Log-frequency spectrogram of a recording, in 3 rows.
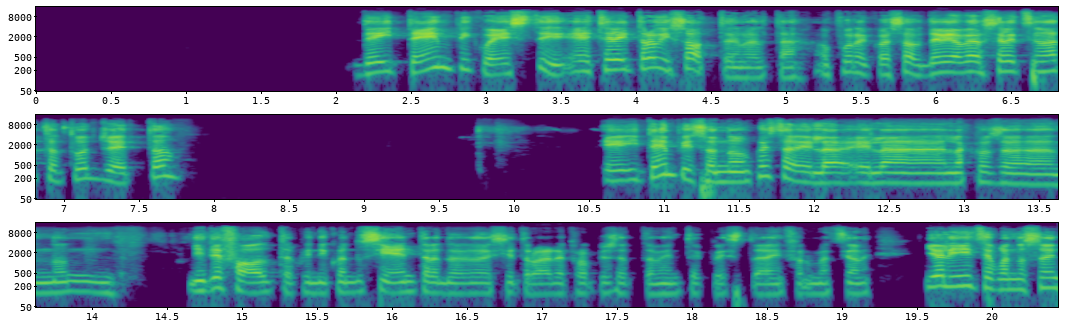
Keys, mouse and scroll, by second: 6.9 click, 19.7 click.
